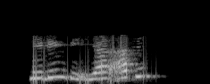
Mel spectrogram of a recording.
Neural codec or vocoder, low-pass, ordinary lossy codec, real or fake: none; 7.2 kHz; AAC, 16 kbps; real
